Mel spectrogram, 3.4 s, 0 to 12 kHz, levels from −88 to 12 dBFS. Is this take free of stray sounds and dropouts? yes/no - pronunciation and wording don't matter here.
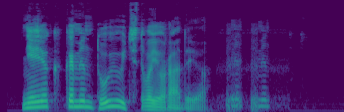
no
